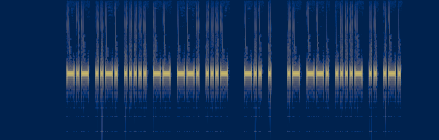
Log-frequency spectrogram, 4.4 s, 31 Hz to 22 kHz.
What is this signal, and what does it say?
Morse code, heard as a keyed tone, about 51 wpm, 690 Hz. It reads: KF5MGV DE AG4IR
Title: USA Callsign DE Callsign 50wpm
